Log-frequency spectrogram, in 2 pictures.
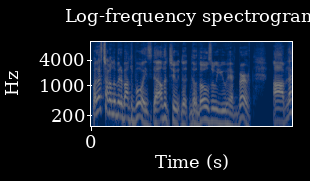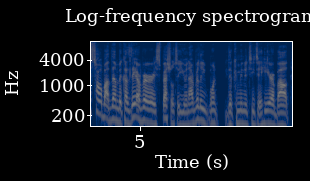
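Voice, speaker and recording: A man's voice: medium pitch, lively intonation, quick pace, no room sound, studio quality. A man with an American accent, a pastor hosting a casual church talk show, folksy and preacherly, often repeating words as he starts a sentence.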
